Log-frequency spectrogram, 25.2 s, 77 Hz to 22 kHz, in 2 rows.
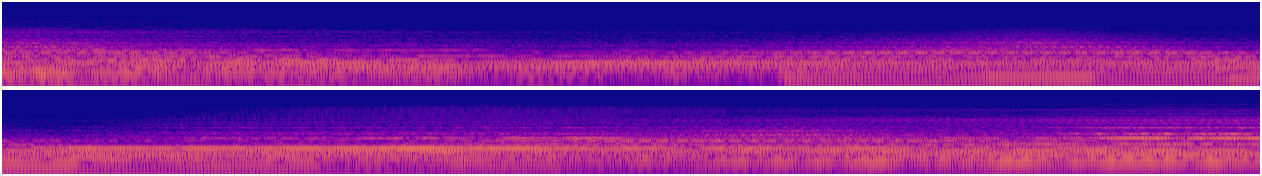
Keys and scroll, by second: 2.7-4.2 typing, 6.4 5, 6.4 0, 8.4 Return, 8.7 3, 8.7 6, 8.7 0, 8.8 Return, 12.3 b, 14.7-16.3 typing, 19.1-20.8 typing, 21.9 typing, 23.3 0, 23.5 Return.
